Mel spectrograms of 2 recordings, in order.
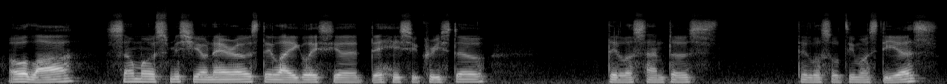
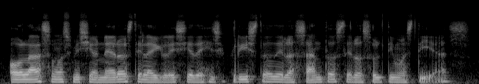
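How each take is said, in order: First: It is spoken with a heavy American English accent. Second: It is spoken with a local Spanish-speaking accent. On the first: "that's kind of what a gringo accent would sound like" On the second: "My best attempt at my accent that I learned"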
